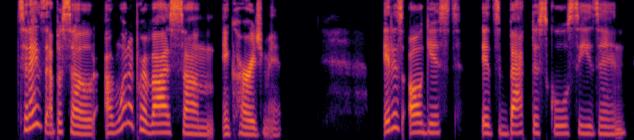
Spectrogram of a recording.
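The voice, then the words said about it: Congested, stuffy voice. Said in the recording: “I sound a little congested. ... just a little congested. So forgive my voice.”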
